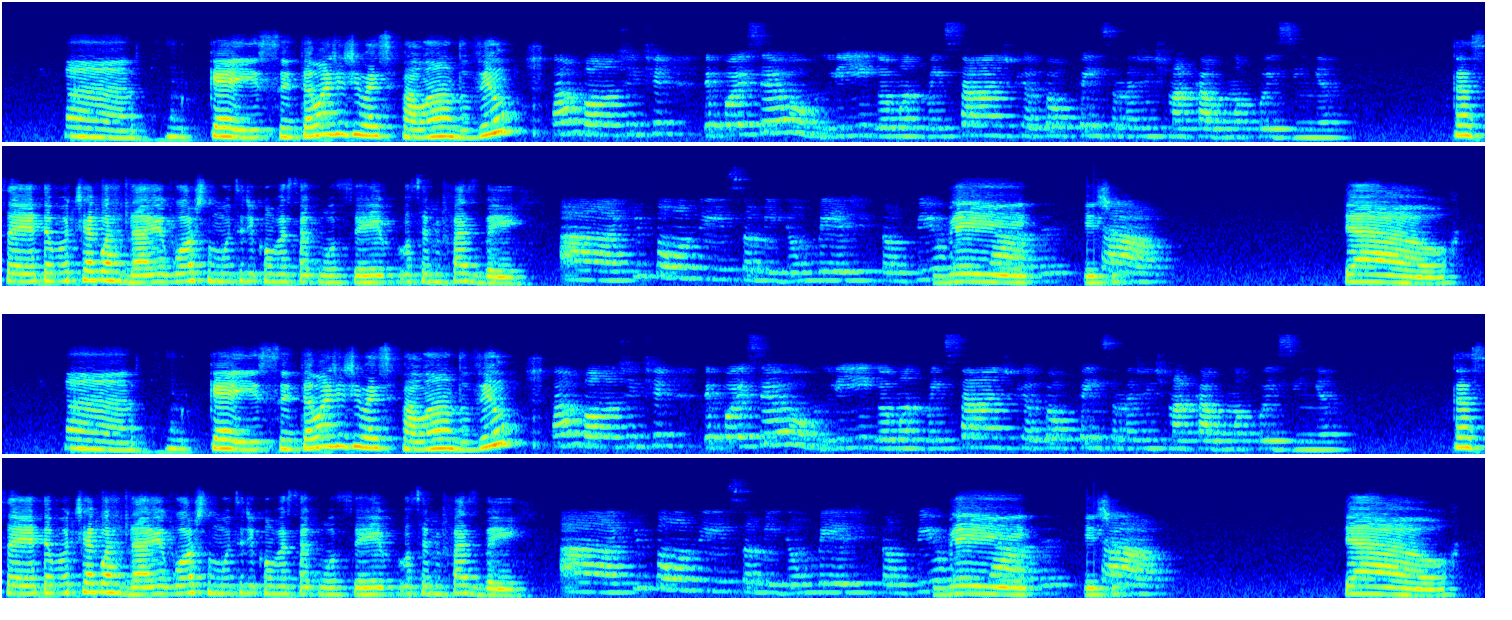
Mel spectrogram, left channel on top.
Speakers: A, on the left (about 60°); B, on the right (about 80°).
A: Ah, que é isso. Então a gente vai se falando, viu?
B: Tá bom, a gente. Depois eu ligo, eu mando mensagem, que eu tô pensando a gente marcar alguma coisinha.
A: Tá certo, eu vou te aguardar. Eu gosto muito de conversar com você. Você me faz bem.
B: Ai, que bom ouvir isso, amiga. Um beijo, então, viu?
A: Beijo.
B: Obrigada. Tchau.
A: Tchau.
